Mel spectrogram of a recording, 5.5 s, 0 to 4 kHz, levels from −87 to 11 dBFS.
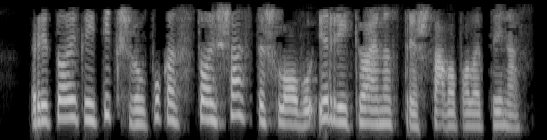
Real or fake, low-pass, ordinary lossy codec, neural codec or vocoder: fake; 3.6 kHz; MP3, 16 kbps; vocoder, 44.1 kHz, 128 mel bands, Pupu-Vocoder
